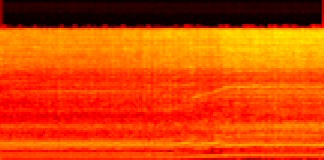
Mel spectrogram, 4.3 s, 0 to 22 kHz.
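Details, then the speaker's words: Used salvage-title motorcycle with almost 10k miles, on choke after sitting about two months: the steady idle climbs smoothly in pitch by itself and holds higher; the owner thinks it runs a little rich. "I'll go take the choke off. This seems like it runs a little rich."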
